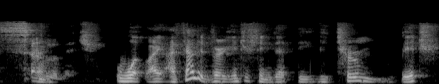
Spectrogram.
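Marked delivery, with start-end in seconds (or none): 0.0-1.0 quieter, acted-out mutter under the breath. Speaker recounts John cursing after the scene, acting out a mutter under breath. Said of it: "mutters under his breath".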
